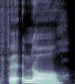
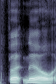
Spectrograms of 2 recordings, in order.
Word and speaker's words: fentanyl: You're going to hear a lot of people call it fentanol. They are all Every person that you hear saying that doesn't have a clue what they're talking about. That's not how it's pronounced. I have no idea why everybody's mispronouncing that word. It drives me absolutely insane. Um I've heard medical professionals call it the proper term fentanyl and I'm like I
